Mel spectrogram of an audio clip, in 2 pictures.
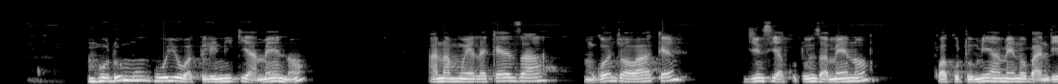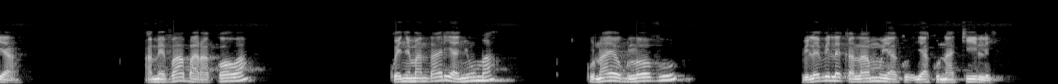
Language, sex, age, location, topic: Swahili, male, 25-35, Kisumu, health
